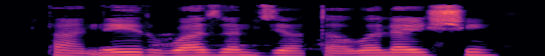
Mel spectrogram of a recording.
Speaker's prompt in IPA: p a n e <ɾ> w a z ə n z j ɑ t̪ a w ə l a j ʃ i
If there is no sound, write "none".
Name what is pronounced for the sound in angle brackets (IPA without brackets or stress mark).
ɾ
